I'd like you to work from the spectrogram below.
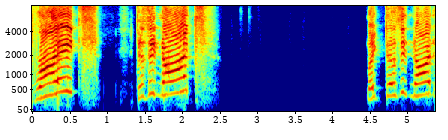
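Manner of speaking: high, loud plea for agreement; incredulous outrage. Real, not acted. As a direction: demand the listener agree. Exaggerated outrage.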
